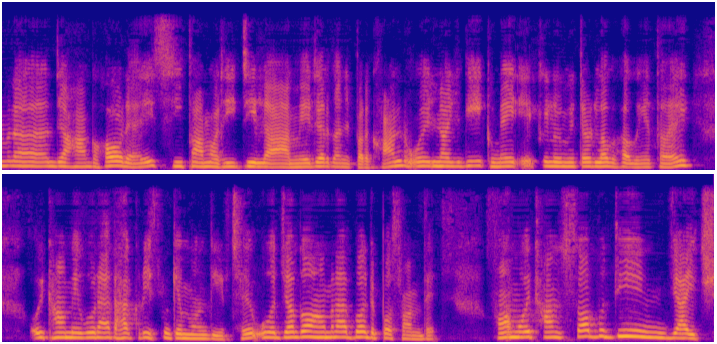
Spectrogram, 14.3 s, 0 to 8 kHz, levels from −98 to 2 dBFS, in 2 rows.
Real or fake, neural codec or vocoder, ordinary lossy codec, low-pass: fake; codec, 16 kHz, 1.1 kbps, Voila-Tokenizer; none; 7.2 kHz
